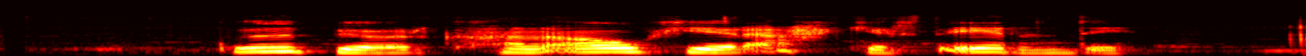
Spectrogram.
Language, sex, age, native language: Icelandic, male, 12, Icelandic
